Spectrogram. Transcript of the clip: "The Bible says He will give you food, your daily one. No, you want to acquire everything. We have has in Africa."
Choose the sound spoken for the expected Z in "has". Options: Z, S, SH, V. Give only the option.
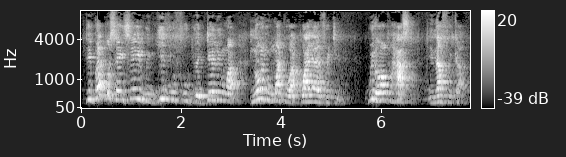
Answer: S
